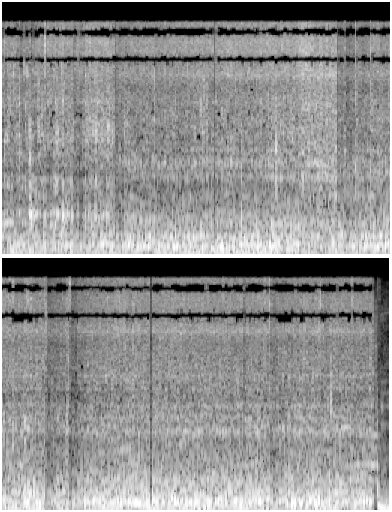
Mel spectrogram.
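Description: Steady sizzling of sliced red onions and tomato frying in hot oil in a stew pot.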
